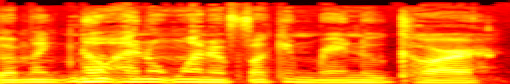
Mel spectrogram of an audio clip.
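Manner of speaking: normal talking voice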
